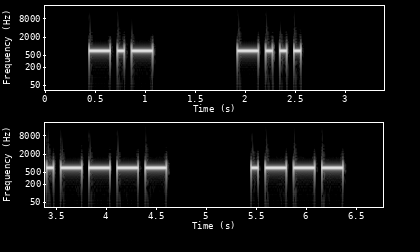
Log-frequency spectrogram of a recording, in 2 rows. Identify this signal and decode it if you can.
Morse code, heard as a keyed tone, about 17 wpm, spaced as for 8 wpm, 700 Hz. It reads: KB1J
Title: USA Call Signs - 4x Character Spacing - 17wpm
